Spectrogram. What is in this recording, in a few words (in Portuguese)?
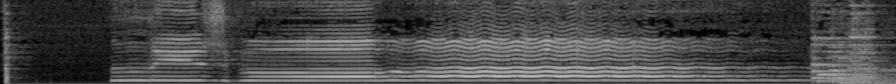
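"lisboa", Portuguese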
